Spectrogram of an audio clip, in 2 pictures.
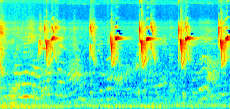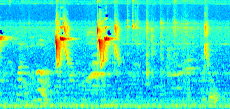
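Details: Young prenjak lumut (prinia) calling, used as a tutor recording to get a caged bird singing: sharp, high chirps with a downward flick, given in short clusters of one to three about every second, over a faint low hum.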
